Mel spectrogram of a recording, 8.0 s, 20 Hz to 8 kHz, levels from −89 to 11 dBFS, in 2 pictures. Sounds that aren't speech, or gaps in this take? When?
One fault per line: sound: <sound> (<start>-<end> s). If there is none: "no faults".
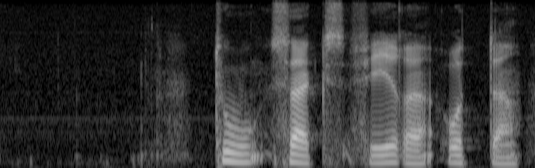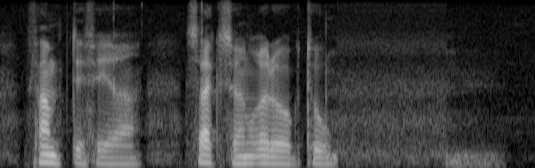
no faults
